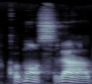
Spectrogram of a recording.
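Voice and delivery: usual speaking voice

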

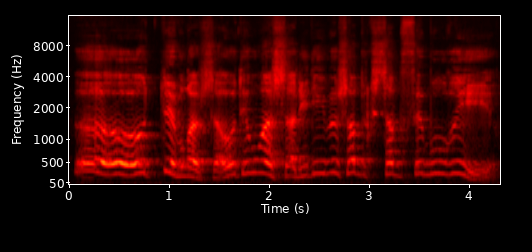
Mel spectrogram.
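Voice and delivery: high, loud cry of dread; horror. A narrator's reading. Beggar pushing away his will, high horrified voice. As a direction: wail and beg in panic. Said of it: "avec un mouvement d'horreur".

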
